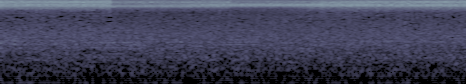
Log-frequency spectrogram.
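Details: Grasshoppers stridulating in a summer village meadow among wildflowers: a bright, constant high buzzing band, easing slightly after the first second and holding steady to the end.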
